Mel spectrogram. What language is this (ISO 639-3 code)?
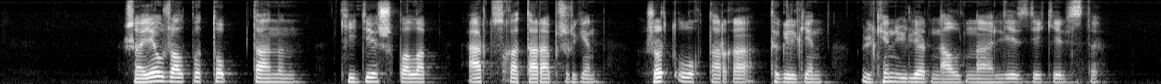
kaz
